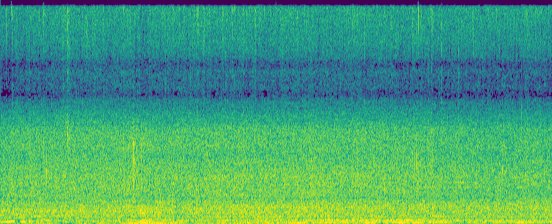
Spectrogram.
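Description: Steady heavy rain on a flooded street, with vehicles driving through the floodwater: a low engine hum and the wash of tyres pushing through the water.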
